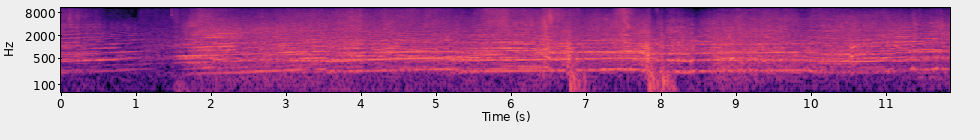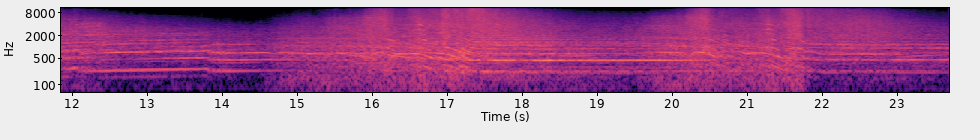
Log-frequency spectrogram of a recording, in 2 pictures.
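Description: Racing car engines scream at high revs and shift up and down in pitch.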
